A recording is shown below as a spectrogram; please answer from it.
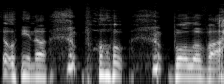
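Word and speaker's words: Yelena Belova: Winning hand is pronounced Helena Bolova.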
